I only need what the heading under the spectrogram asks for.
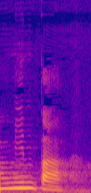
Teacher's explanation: vokal I dalam kata minta merupakan vokal tinggi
